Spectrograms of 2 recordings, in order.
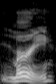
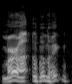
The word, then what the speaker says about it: Murrah: were at the Alfred Murrah building. By the way, in the first 2 episodes, I said the building name wrong. Oh, would you say? So it's not Murray. It's Murrah. Murrah.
